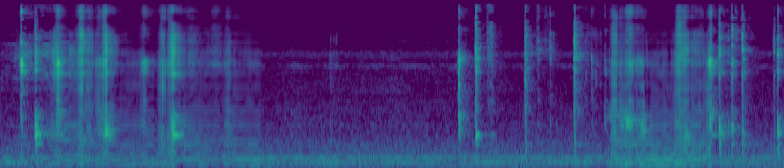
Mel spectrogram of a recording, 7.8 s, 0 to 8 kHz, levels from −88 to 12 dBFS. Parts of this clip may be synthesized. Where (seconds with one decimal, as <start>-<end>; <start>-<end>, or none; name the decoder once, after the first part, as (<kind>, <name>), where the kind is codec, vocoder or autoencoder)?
0.5-2.6 (vocoder, BigVGAN v2); 6.1-7.1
